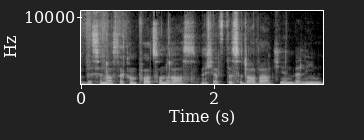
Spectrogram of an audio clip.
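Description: This man's voice has a dark, mellow tone. There is a somewhat breathy quality to it. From Germany, Düsseldorf. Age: 20s. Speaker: artist, blind date contestant. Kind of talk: casual chat.

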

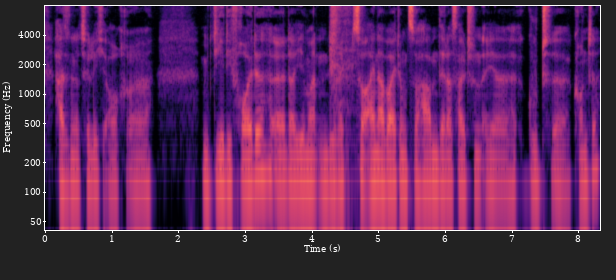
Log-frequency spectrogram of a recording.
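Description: Dark and mellow in tone, a man's medium-pitched voice stays monotone and flat at a moderate pace on a very clean recording with a silent background. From Germany. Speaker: product manager. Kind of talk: casual chat.

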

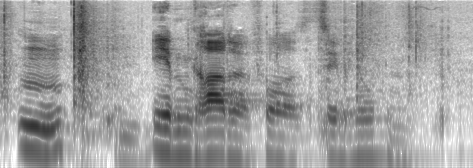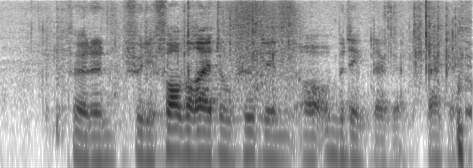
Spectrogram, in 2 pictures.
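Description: A man speaks at a medium pitch and a moderate pace, with fairly even intonation. Noticeable background noise runs under his voice. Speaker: podcast co-host. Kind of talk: casual chat.

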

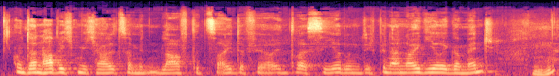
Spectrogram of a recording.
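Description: Noticeable background noise behind a man at a moderate pace, fairly high in pitch, with fairly even intonation. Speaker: economist. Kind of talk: interview. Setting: office with view over city. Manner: hesitant, many fillers.

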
